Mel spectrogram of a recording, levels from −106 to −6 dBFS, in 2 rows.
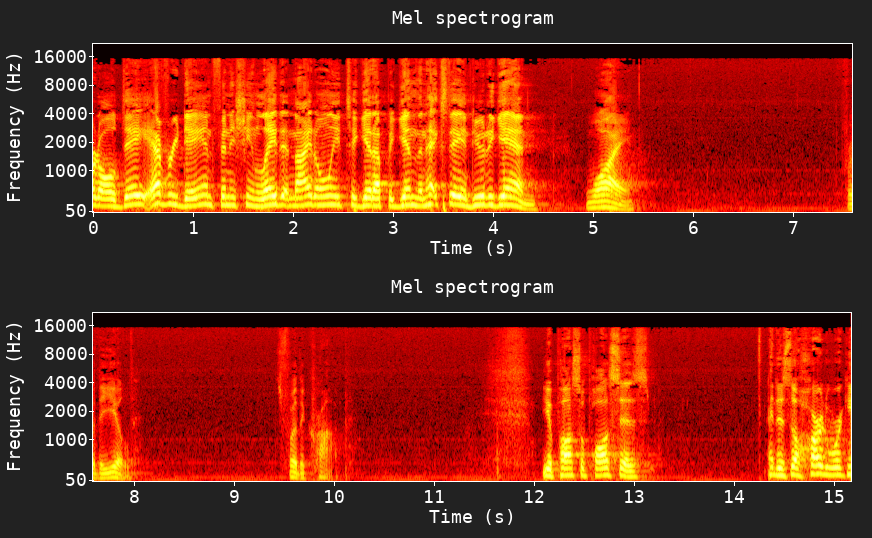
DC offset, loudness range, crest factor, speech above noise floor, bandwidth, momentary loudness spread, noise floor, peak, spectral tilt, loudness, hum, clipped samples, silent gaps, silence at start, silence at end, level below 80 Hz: under 0.1%; 21 LU; 20 dB; 38 dB; 15.5 kHz; 21 LU; -58 dBFS; -2 dBFS; -4.5 dB/octave; -20 LUFS; none; under 0.1%; none; 0 s; 0 s; -58 dBFS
